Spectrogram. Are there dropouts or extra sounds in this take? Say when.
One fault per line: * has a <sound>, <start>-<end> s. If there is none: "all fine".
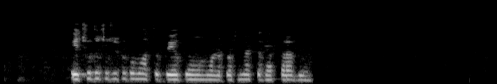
all fine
